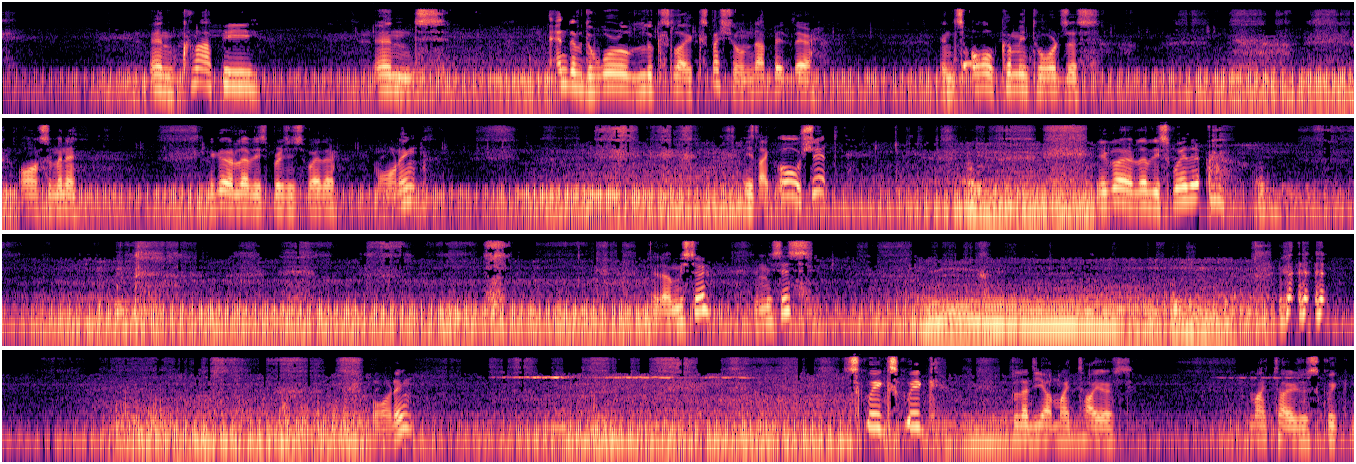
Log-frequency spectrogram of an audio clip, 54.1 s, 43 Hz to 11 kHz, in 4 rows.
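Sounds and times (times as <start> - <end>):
motorcycle engine running: 0.0 - 54.0
road and wind noise: 0.0 - 54.0
bicycle brakes squealing: 45.4 - 48.3.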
